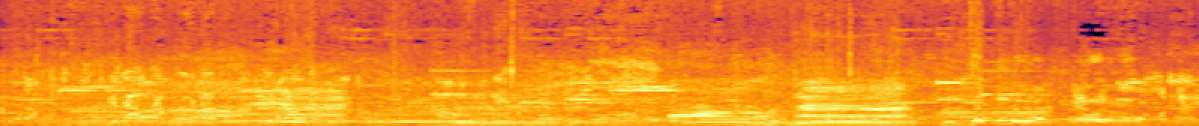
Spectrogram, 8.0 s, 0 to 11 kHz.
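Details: At Aftabganj cattle market, Bangladesh, on 28/9/25, Sahiwal bull calves moo repeatedly: several overlapping, rich, bending bawls, some rising then falling, amid market chatter and people haggling over prices.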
